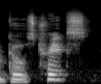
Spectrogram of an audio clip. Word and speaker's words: Ghost Trick: lot of fun with this game number six ghost tricks Ghost Trick Phantom detective yeah that's how you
